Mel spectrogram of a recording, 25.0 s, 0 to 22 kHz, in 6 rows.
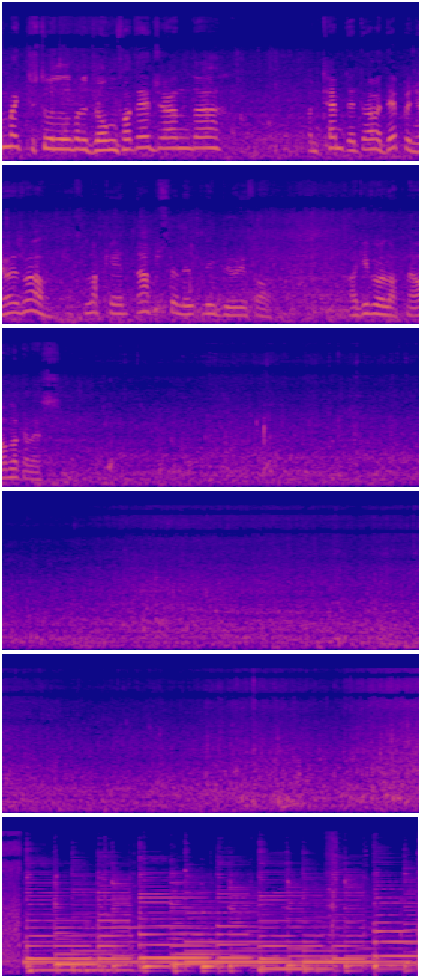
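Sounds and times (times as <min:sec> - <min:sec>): waves lapping against rocks: 0:00.0 - 0:21.1.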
